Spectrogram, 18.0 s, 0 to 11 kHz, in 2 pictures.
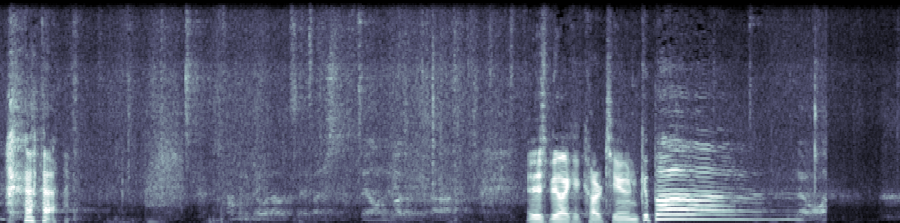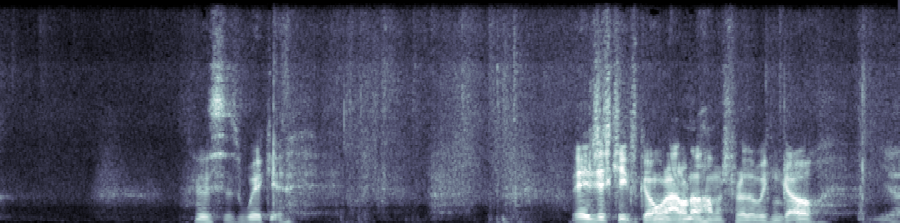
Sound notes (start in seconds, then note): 0.1 laughs; 8.2 voice fades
